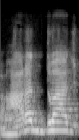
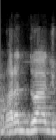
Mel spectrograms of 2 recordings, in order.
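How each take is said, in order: First: The second vowel is long. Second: The second vowel is short. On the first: The speaker calls it right. "हमारा भारद्वाज गोत्र है" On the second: The speaker calls it wrong. "हमारा भरद्वाज गोत्र थोड़ी है"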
